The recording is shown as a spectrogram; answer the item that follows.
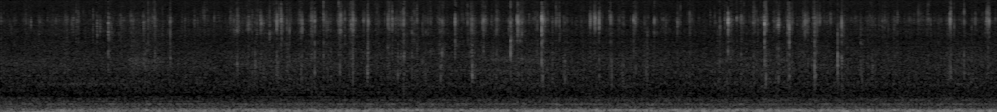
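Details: Four guinea pigs (two males, a tricolour and a red American; two females, a long-haired mini yak and an Abyssinian) munch freshly washed garden romaine lettuce, a rapid, irregular patter of crisp little crunches and clicks.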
